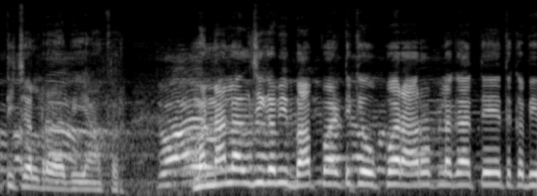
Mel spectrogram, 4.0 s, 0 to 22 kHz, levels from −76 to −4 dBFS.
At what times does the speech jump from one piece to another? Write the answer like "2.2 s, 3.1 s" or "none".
none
